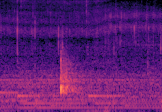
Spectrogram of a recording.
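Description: Chopped onions and garlic frying in butter in a pan: a soft, steady sizzle, with one brief louder sound about three-quarters of a second in.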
